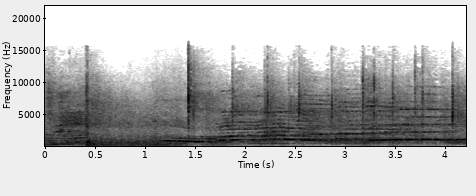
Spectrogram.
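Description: One heavy thud of a wrestler's body hitting the wrestling ring's mat about half a second in, with a short boom from the ring. Crowd voices and shouts carry on around it.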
